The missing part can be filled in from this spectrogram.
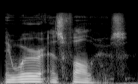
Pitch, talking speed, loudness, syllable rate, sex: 100 Hz, 175 wpm, -16 LUFS, 4.7 syllables/s, male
